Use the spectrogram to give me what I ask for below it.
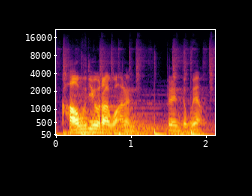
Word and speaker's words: Gaudio: 오디오 록 아닙니다 4 가우디 오라고 하는 그랜드 구요 저는 사실 이거 들었을 때 당연히 지오디 온줄 알았어요 근데 지금 좀 살 물어봤더니 발음은 가우디 오라고 하네요 아우디 어는 이제 마틴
